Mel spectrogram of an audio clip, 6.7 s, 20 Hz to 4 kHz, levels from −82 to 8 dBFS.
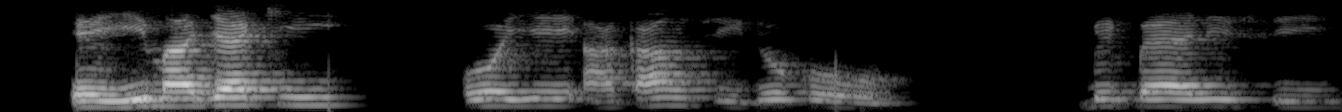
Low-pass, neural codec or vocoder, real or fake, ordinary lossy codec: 3.6 kHz; none; real; none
